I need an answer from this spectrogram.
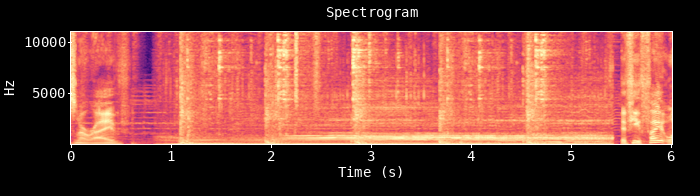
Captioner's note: lonely, mournful wail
